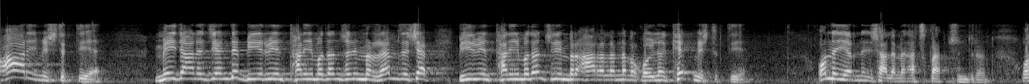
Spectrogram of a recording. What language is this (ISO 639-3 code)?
ara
